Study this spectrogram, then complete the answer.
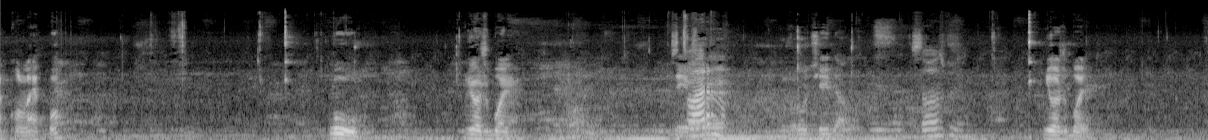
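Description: A man slurps soup noisily from a spoon.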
